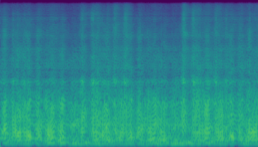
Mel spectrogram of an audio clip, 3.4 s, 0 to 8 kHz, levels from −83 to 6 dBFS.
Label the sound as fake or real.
fake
